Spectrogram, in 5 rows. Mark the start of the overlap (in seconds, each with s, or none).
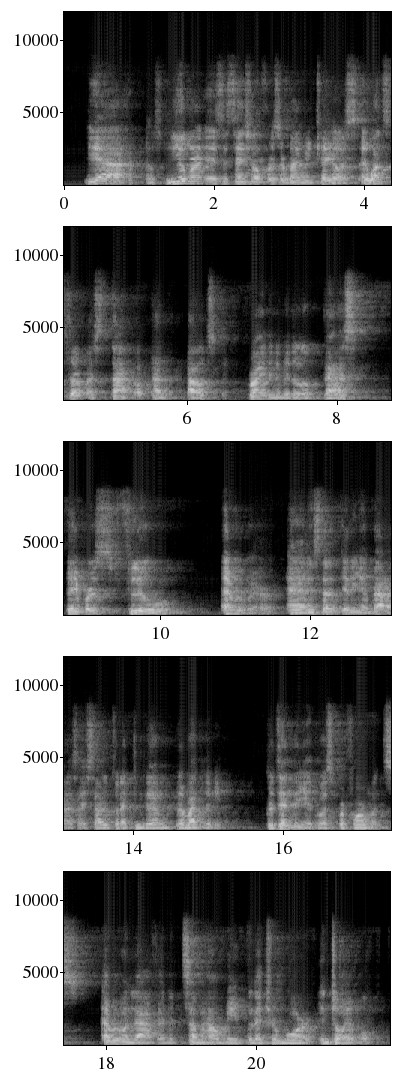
none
